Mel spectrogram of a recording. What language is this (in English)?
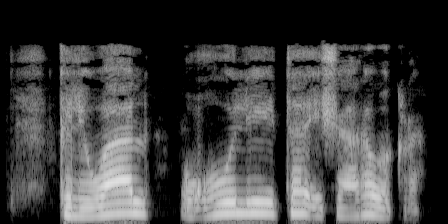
Pashto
